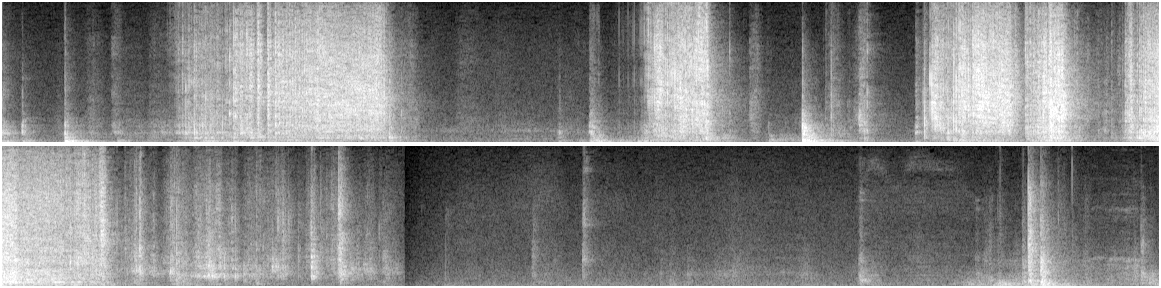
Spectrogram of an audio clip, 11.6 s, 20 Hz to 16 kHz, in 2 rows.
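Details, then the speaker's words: Door after cleaning the hinge pin with WD-40: the door swings with only soft rubbing and light knocks, no hinge squeak. "As you can see, no squeaking at all."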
